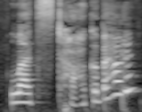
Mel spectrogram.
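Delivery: slow, rising disbelief on it; "Let's talk about it?" spelled out slowly, voice climbing in outrage; incredulous echo. Real, not acted. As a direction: repeat his words like you can't believe them. Echoing his words in disbelief.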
